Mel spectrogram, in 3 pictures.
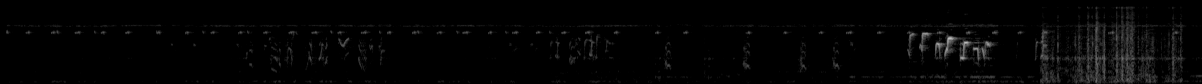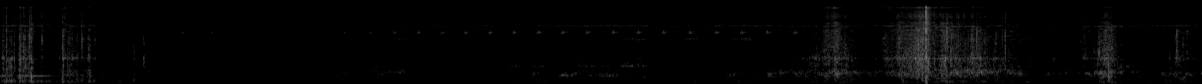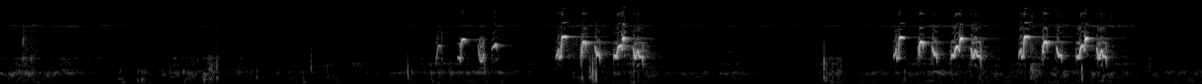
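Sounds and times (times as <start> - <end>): insect pulsed chirping: 0.1 - 36.0
bird calls: 1.7 - 4.0, 5.0 - 13.0, 17.6 - 35.7
rustling and flapping: 10.4 - 13.6.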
